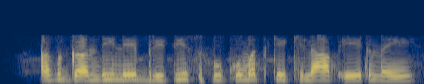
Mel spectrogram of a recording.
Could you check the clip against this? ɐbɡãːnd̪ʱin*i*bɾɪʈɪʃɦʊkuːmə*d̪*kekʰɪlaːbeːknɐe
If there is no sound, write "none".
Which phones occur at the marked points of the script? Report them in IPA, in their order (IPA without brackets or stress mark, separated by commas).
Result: e, t̪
